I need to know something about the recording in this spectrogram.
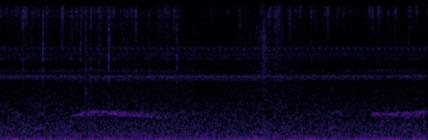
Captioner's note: fire crackling; owl hooting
